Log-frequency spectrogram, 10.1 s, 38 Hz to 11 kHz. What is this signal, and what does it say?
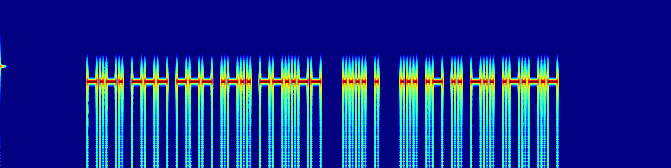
Morse code, heard as a keyed tone, about 25 wpm, 700 Hz. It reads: COOL, HE SAID.
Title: Sentences from Top 1200 Words 25wpm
